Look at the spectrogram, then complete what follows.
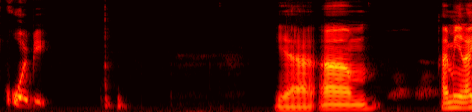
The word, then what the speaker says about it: Quibi: anything like this before i mispronounced what i said earlier i might say it's quivi it's koi be yeah um i mean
